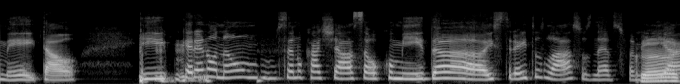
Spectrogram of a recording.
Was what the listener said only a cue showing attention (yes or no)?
no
